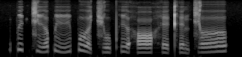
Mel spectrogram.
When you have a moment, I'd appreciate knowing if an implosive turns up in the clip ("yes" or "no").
no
